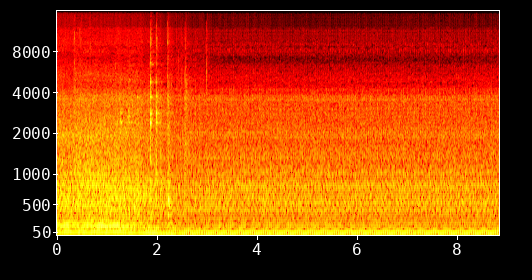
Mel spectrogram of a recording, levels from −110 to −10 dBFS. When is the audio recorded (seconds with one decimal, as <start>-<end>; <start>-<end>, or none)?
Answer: 0.0-5.9; 7.6-8.8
